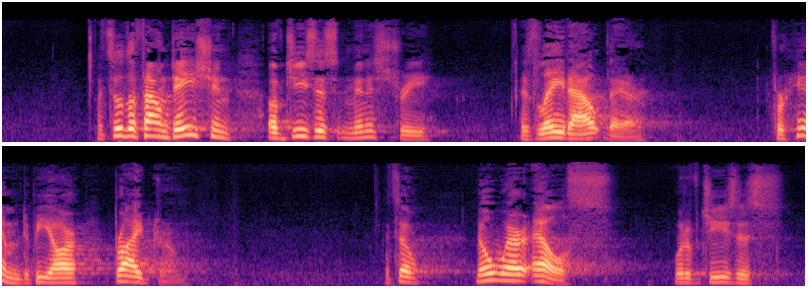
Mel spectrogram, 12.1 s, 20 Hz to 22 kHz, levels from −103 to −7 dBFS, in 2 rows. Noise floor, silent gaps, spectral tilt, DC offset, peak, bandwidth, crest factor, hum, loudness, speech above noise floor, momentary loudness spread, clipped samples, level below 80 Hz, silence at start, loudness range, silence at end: -68 dBFS; none; -5.5 dB/octave; under 0.1%; -2 dBFS; 13.5 kHz; 22 dB; none; -22 LUFS; 46 dB; 20 LU; under 0.1%; -66 dBFS; 0.7 s; 3 LU; 0.3 s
